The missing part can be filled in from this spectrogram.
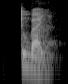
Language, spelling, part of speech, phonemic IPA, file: French, Dubaï, proper noun, /du.baj/, LL-Q150 (fra)-Dubaï.wav
- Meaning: 1. Dubai (an emirate of the United Arab Emirates) 2. Dubai (the capital city of Dubai emirate, United Arab Emirates)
